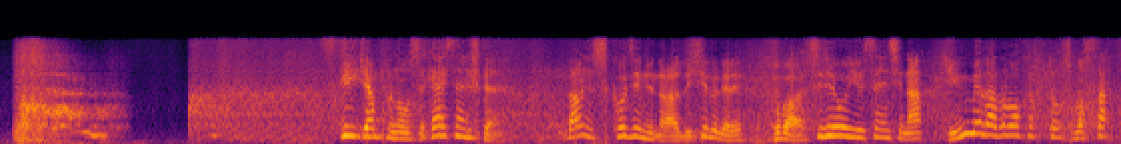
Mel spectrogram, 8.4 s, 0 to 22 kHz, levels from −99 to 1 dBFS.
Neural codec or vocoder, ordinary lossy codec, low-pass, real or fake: codec, 16 kHz in and 24 kHz out, 0.4 kbps, LongCat-Audio-Codec, fine tuned four codebook decoder; none; 7.2 kHz; fake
